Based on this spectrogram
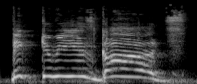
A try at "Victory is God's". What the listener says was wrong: Nope, you didn't. You didn't do it right because it has an apostrophe S on the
